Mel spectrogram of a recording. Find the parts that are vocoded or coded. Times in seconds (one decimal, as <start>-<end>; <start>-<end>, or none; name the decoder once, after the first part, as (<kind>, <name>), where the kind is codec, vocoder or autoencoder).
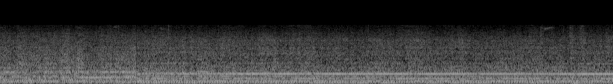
none

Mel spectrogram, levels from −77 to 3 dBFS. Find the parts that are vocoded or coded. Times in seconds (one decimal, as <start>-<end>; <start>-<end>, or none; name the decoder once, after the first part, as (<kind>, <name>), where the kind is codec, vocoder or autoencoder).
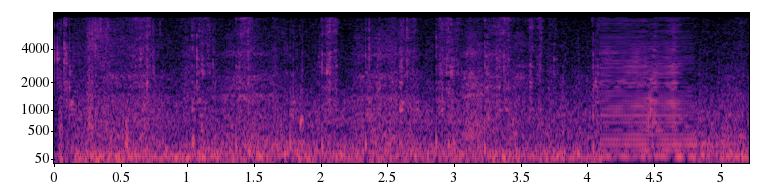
4.1-4.8 (vocoder, HiFi-GAN)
